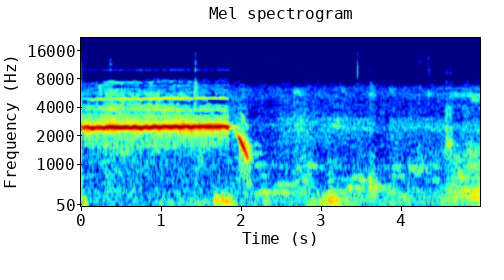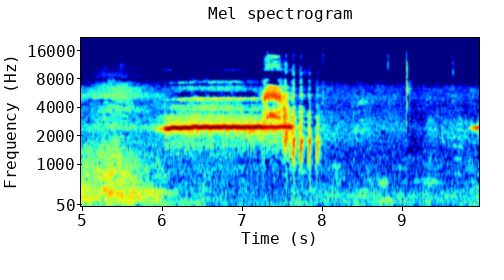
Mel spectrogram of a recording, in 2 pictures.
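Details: Common iora song played as bait to prompt a bird to sing quickly: two long, steady high whistles of about two seconds each, each ending in a quick downward slur, separated by a quiet gap with faint low rustling.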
